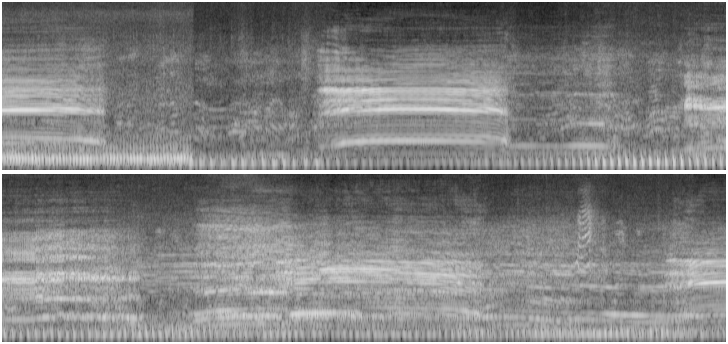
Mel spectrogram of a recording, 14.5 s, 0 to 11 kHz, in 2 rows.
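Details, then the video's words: Medium-sized slaughter-ready Bali cattle at a livestock market, calling with repeated strong moos, harmonic and slightly arching in pitch, roughly every one to three seconds, with market chatter and low background rumble. "SAPI BALI SIAP P0T0NG UKURAN MEDIUM, JOGROG DI PASAR HEWAN"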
